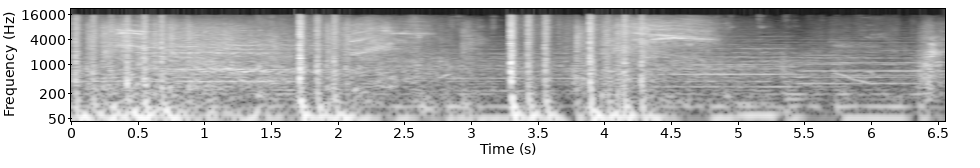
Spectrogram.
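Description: SMG fire in the video game Helldivers 2 comes as several sharp, rapid bursts of shots with pauses between, loud against a busy background of game effects.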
